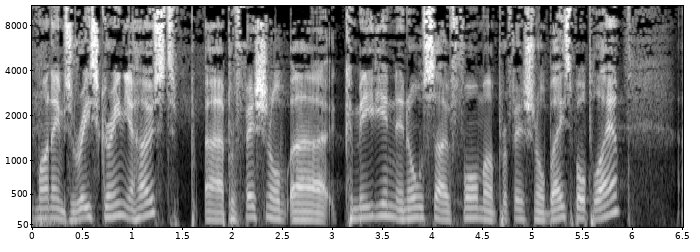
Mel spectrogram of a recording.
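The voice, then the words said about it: Put-on Australian accent. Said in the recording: “I don't know how long I should go with the Australian accent. Maybe I'll just dip in and out of it”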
